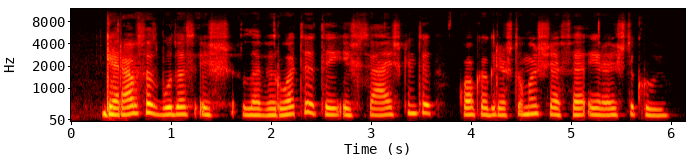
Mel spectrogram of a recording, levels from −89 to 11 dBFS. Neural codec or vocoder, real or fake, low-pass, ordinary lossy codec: vocoder, 44.1 kHz, 128 mel bands, Pupu-Vocoder; fake; 10.8 kHz; AAC, 64 kbps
